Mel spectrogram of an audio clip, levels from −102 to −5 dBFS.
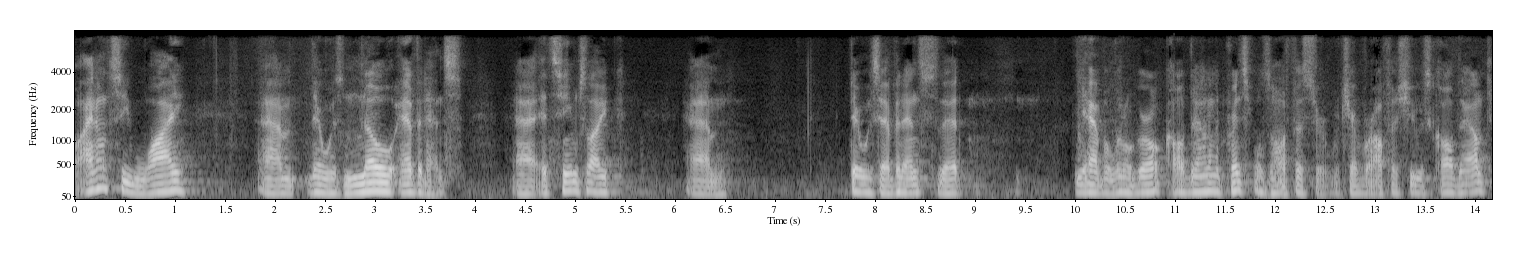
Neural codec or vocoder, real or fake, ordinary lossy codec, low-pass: codec, 16 kHz, 6 kbps, DAC; fake; AAC, 48 kbps; 7.2 kHz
